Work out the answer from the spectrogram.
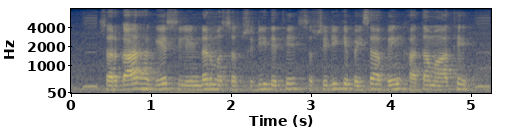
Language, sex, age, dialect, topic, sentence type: Chhattisgarhi, male, 25-30, Eastern, banking, statement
